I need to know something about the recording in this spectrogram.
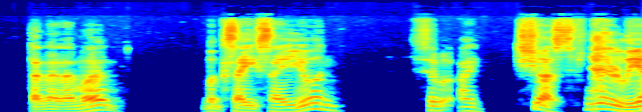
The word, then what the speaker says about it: Magsaysay: He's like, tala naman, magsaysay yun. So I just literally asked you, how do I say this? Read it how it's written. It's written Magsaysay.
